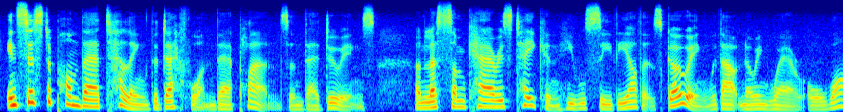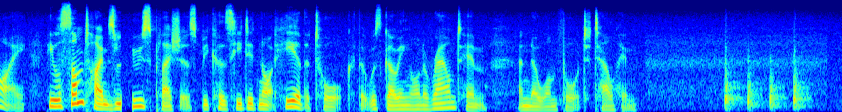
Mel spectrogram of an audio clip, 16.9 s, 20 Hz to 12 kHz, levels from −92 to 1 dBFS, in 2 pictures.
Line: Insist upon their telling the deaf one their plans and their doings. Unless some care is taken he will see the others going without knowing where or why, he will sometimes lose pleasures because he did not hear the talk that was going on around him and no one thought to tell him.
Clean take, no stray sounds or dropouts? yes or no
no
